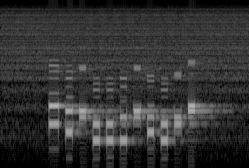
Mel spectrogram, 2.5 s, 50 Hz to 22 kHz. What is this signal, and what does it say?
Multi-frequency trunk signalling (R1, as on North American trunks), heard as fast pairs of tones, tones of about 70 ms. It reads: KP 802240526 ST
